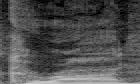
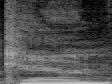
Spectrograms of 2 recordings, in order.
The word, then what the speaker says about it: Quran: you need to clarify this for the world pronounced your first name my first name is Quran not Karen coronor none of that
